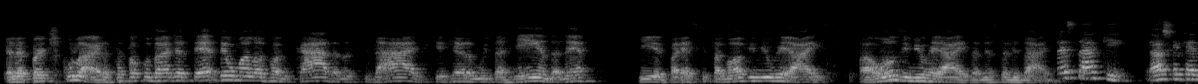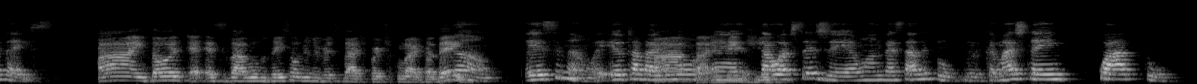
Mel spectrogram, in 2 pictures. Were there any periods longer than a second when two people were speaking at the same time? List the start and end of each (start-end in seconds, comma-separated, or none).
18.5-19.8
